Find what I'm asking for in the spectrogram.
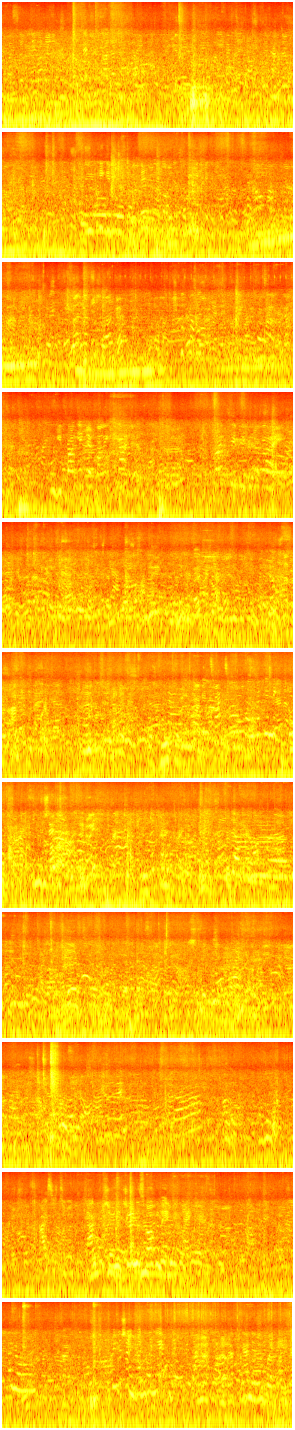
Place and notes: Am Rüttenscheider Markt zum Markt am Samstag. Die Klänge der Stimmen, Plastiktüten, Gespräche zwischen Kunden und Verkäufer. Im Hintergrund Strassenverkehr.
At the saturday market place. The sounds of voices - customers and sellers conversation, plastic bags. In The background street traffic .
Projekt - Stadtklang//: Hörorte - topographic field recordings and social ambiences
